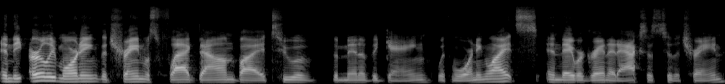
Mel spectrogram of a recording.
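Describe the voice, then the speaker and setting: A man with an American accent speaks at a moderate pace with hardly any pauses, his fairly low voice bright and sharp in tone with ordinary pitch variation. The very clean recording has a silent background and a dry, close sound with no echo. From suburban Kansas City area, US Midwest. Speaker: podcast co-host and band singer. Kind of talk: casual chat with history storytelling.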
